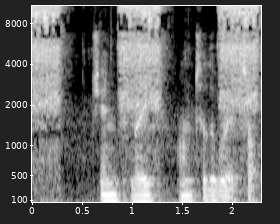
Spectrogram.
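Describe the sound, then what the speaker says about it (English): Lacquer sprayed from a can onto a repaired wood-effect laminate worktop; short close hissing bursts alternate with a person speaking nearby. "Carefully spray the lacquer on and just let it fall"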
